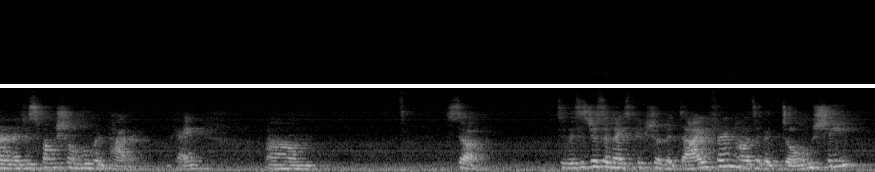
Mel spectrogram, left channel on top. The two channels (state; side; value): silent; left; 56 dB below the other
